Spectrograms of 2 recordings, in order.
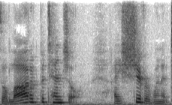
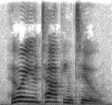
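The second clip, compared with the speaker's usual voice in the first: suspicious; 5 semitones higher, 5 dB louder than usual. Acted. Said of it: "the boy asks suspiciously".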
